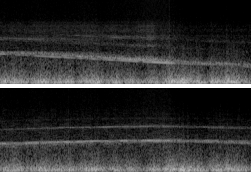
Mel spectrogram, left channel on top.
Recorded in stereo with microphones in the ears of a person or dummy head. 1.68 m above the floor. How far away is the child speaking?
I don't hear a child speaking.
